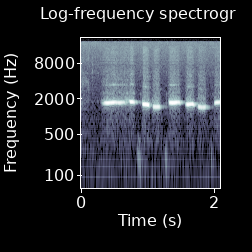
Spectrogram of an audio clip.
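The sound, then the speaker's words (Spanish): A person whistles a tango melody in a hotel elevator, producing clear, pure, sustained notes in a short melodic phrase that steps gently up and down, with brief gaps between notes and no talking. “mientras íbamos subiendo yo empiezo a silbar”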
